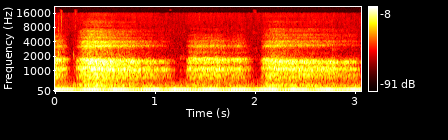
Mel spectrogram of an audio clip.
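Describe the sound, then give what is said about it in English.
Loud, heavy breathing, a person deliberately huffing in slow rhythmic breaths like a creepy late-night caller, with brief pauses between breaths over a steady low hum. “Like one of those people that you call up late at night and you just start breathing.”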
